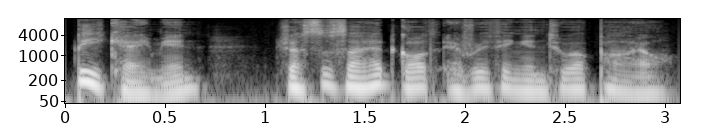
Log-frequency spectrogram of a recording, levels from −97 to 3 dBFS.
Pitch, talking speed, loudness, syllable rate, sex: 105 Hz, 235 wpm, -18 LUFS, 6.2 syllables/s, male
